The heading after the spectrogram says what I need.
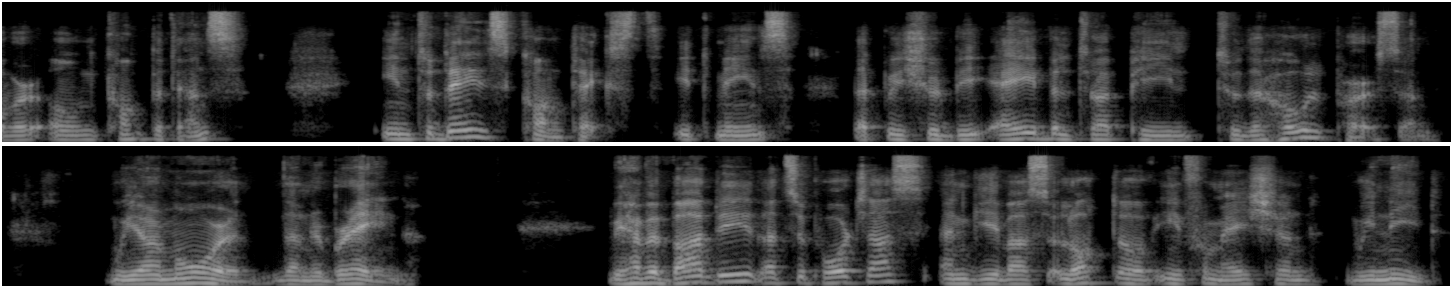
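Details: Adult speaker; Normal speech.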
